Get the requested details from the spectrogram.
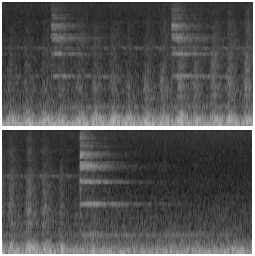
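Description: A steam locomotive whistle blows in short shrill blasts.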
